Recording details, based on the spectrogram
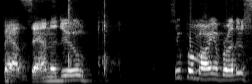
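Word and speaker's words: Faxanadu: Faxanadoo. Uh, actually, I've got it wrong all these times. I believe it's pronounced Faz Xanadu, Super Mario Brothers 3,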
